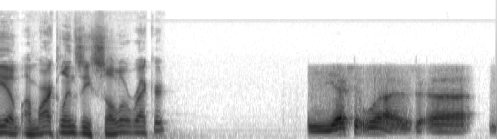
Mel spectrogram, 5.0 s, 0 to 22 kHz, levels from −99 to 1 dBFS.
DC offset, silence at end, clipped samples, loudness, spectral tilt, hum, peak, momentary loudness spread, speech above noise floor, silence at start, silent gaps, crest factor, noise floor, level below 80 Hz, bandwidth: under 0.1%; 0 s; under 0.1%; -21 LUFS; -5.5 dB/octave; none; -2 dBFS; 10 LU; 55 dB; 0 s; none; 20 dB; -75 dBFS; -54 dBFS; 13 kHz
